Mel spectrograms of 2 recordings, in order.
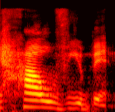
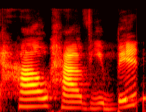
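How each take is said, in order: First: The word 'have' is contracted to 've. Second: The word 'have' is said in full. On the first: "These are what we call contractions" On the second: "usually you would say"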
